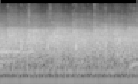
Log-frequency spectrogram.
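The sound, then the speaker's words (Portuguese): A church audience applauds the name of the Lord, many hands clapping steadily in a dense, even wash of sound. It holds at a fairly strong level for about two seconds, with no voices standing out. “Você pode aplaudir o nome do Senhor, amados?”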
